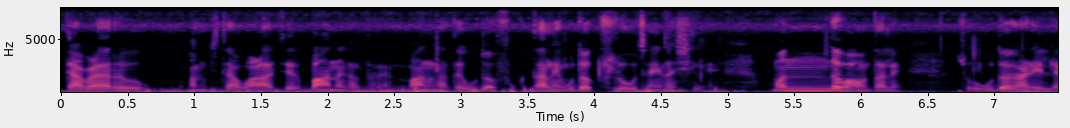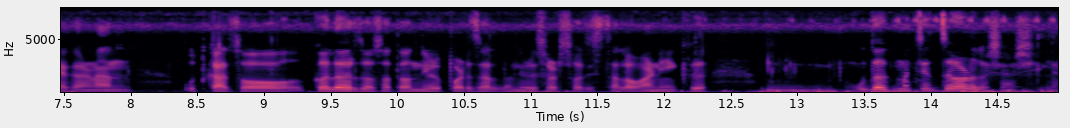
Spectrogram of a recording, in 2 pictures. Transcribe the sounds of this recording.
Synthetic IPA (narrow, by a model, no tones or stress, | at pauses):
t̪jaʋeɭaɾamt͡ɕi̥t̪jaʋaɭat͡ɕeɾbãnd̪ɡʱalt̪a̰lɛ̰band̪ɡʱalt̪aud̪əɡfukt̪alɛ̃ud̪ʱəkflod͡zaj̃naɕilːɛ̰̃mənd̪bʱawt̪alɛ̃sɔ̰ud̪əkaɽilːjakəɾɳ̃ãn | ut̪kat͡sɔkələɾd͡zɔsɔt̪ɔniɭpəʈd͡zalɔniɭsəɽsɔd̪ist̪alɔaɽ̃iːk | ud̪əkməd̪t͡ɕẽd͡zəɭɡəɕɛ̃əɕilːɛ̰̃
